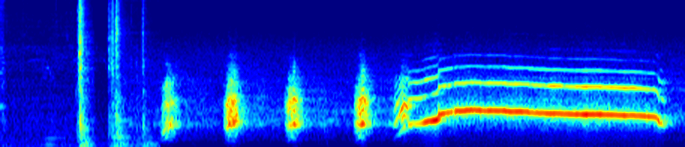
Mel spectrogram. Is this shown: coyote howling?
yes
